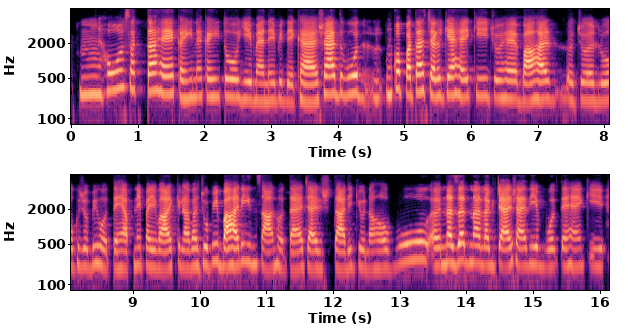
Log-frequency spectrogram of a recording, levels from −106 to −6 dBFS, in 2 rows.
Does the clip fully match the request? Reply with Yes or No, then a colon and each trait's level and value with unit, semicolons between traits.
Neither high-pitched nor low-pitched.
No: high, 220 Hz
